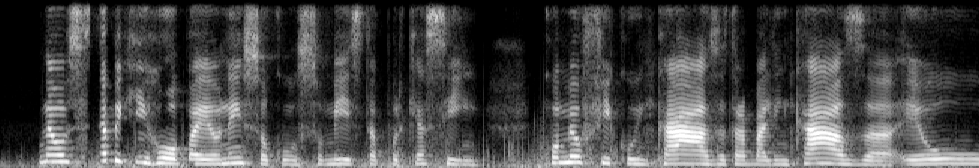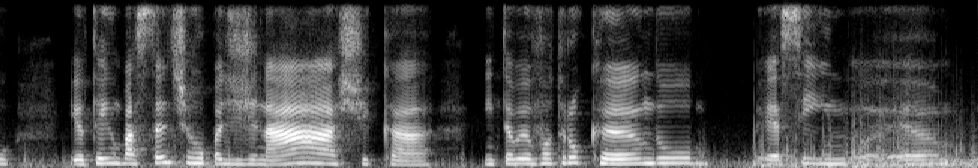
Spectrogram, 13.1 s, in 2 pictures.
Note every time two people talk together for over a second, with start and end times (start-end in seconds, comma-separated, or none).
none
